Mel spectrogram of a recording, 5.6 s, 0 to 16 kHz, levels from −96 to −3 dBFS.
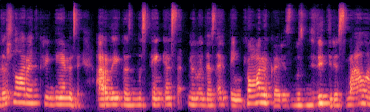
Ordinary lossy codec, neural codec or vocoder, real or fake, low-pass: AAC, 48 kbps; codec, 32 kHz, 1.9 kbps, SNAC; fake; 14.4 kHz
